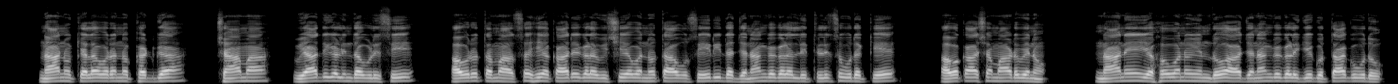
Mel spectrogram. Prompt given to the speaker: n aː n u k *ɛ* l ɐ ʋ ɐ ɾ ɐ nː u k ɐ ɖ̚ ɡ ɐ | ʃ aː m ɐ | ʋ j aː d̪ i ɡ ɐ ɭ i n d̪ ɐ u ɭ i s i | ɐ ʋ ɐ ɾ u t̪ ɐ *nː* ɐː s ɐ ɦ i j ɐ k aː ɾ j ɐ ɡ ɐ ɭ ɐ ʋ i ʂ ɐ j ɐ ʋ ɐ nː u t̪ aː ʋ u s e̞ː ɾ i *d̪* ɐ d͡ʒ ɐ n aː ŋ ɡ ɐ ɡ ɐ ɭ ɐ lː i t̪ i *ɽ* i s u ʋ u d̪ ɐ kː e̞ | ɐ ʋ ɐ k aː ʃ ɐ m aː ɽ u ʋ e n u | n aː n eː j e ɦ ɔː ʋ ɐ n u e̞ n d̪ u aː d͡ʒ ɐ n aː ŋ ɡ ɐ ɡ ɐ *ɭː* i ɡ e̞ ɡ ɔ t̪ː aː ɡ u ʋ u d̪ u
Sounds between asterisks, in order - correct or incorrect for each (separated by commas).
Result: correct, incorrect, correct, incorrect, incorrect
